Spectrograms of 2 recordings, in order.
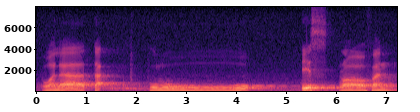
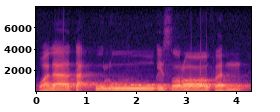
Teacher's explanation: Israfan ini hamzah. Ini tidak boleh terlalu dibaca sampai 6 harokat, tapi cukup 2 sampai 4 harokat. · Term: mad jaiz munfasil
